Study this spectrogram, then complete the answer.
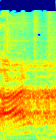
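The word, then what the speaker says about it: hour: एक घंटा है तो 1 आवर, दो घंटे हैं तो 2 आवर्स. इसको हावर नहीं बोलना है, ओवर भी नहीं बोलना है.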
